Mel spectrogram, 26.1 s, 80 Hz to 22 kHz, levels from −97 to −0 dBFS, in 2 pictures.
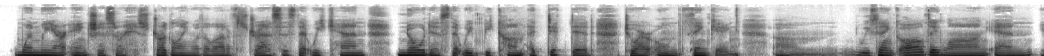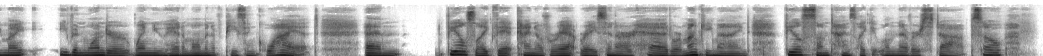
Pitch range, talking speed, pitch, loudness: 145-170 Hz, 155 wpm, 155 Hz, -19 LUFS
